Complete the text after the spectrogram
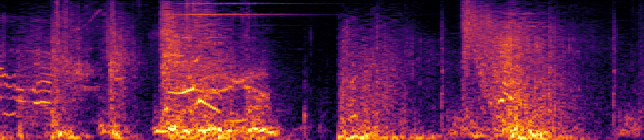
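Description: A blast of energy bursts with a sharp crackle.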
